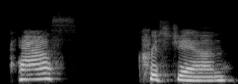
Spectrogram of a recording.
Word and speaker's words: Pass Christian: Christian Mississippi it's okay Pass Christian and it's the Cajun pronunciation of Christian okay and now where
